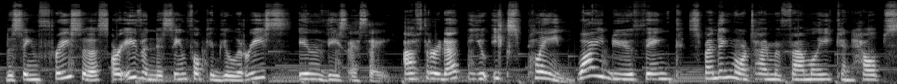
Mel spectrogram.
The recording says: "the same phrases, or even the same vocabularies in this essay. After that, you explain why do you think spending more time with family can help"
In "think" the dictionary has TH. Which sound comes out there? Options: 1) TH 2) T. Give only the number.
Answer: 1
